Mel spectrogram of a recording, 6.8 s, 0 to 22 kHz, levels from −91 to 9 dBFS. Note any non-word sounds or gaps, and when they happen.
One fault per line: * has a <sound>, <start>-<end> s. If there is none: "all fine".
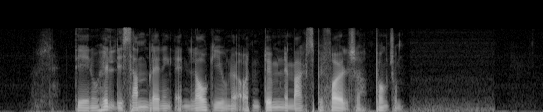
all fine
